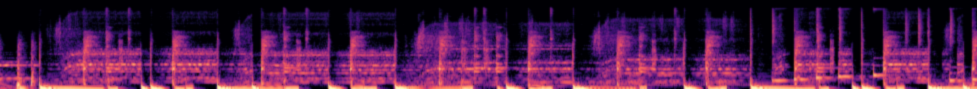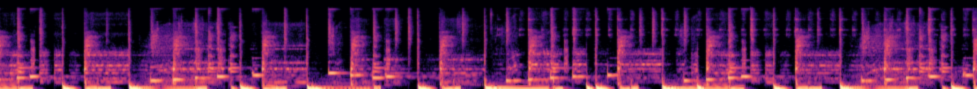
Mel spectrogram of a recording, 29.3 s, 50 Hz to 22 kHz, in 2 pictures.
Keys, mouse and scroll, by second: 1.2 F2, 2.0-3.7 drag, 3.7 F2, 4.4-6.2 drag, 6.2-6.8 scroll down 1, 6.8 F2, 7.2-15.6 drag, 15.6 space, 16.3 F2, 16.6-23.9 drag, 23.9 scroll down 1, 24.7 click, 25.3 scroll down 1, 27.1-29.3 drag.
